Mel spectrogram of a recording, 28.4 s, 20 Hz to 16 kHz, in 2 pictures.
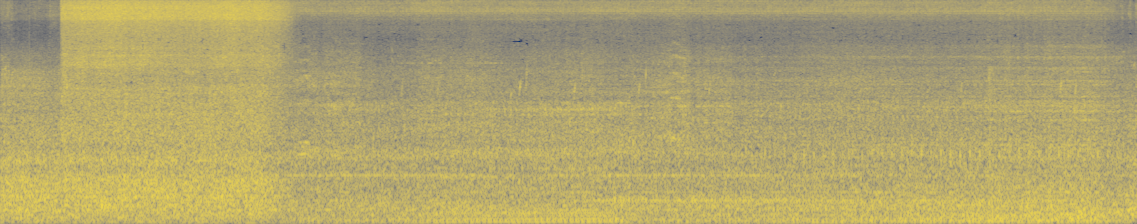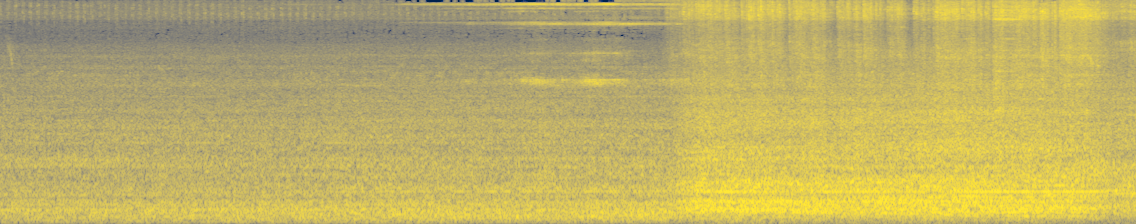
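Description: Matterhorn Gotthard Bahn Ge 4/4 electric locomotive hauling a train of car-carrier wagons past: steady rumble of wheels on the rails. It gets louder for the last five seconds or so as the train comes closer.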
